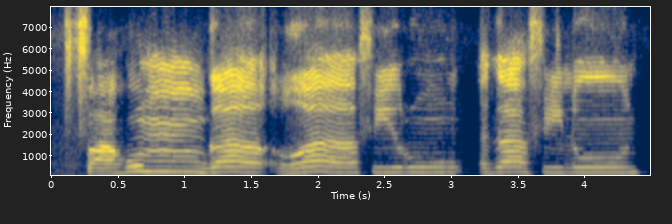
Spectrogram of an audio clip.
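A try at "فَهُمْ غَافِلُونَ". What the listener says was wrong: Huwag mong gawing ra ito ha. Ito ay lam. Wahum ghafilun.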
